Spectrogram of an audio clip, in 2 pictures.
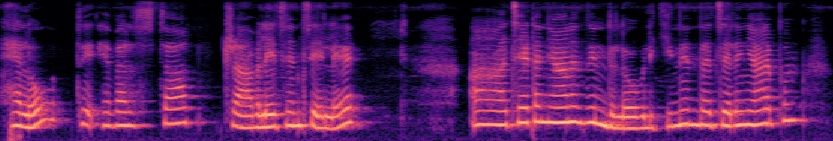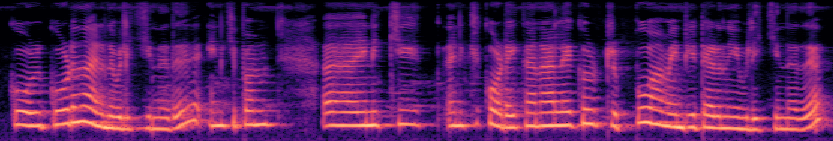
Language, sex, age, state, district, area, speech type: Malayalam, female, 18-30, Kerala, Kozhikode, rural, spontaneous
